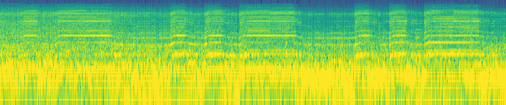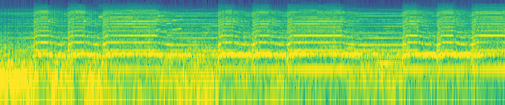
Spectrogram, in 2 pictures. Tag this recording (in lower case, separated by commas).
music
